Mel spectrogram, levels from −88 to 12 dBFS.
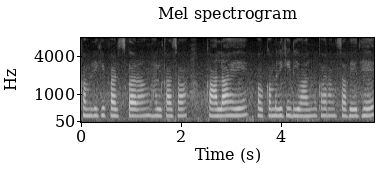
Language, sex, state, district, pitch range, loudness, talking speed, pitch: Hindi, female, Uttar Pradesh, Hamirpur, 235-245 Hz, -17 LUFS, 165 wpm, 240 Hz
